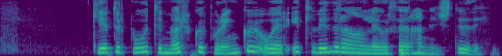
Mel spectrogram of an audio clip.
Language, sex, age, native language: Icelandic, female, 40-49, Icelandic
